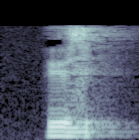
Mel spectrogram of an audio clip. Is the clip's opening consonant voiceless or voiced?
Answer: voiced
